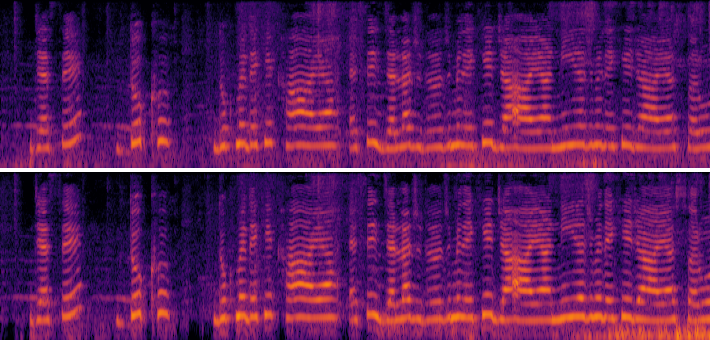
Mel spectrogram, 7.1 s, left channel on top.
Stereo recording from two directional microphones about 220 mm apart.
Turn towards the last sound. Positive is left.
turn(degrees=-50)  # may be behind; listen again after turning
